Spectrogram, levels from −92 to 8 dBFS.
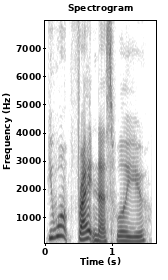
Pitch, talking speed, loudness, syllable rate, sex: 210 Hz, 215 wpm, -21 LUFS, 4.8 syllables/s, female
